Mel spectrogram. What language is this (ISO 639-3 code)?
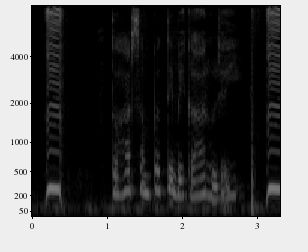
bho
